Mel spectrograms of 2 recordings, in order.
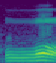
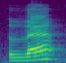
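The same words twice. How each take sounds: First: Heavy Dha with back of tongue raised; thick Dha. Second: Light Dha, tongue flat; thin Dha. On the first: Teacher contrasts two letters for learners, thickened Dha. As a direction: thicken Dha towards a rounded Dho. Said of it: "diucapkan dengan menebalkan suara". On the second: Teacher contrasts two letters for learners, thin Dha. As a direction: keep Dha thin and open. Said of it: "diucapkan dengan tipis suaranya". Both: Shown as a demonstration.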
